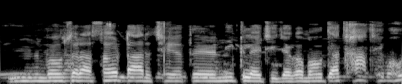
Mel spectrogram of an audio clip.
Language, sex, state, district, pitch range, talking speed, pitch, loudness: Maithili, male, Bihar, Saharsa, 155-170 Hz, 225 wpm, 160 Hz, -14 LUFS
